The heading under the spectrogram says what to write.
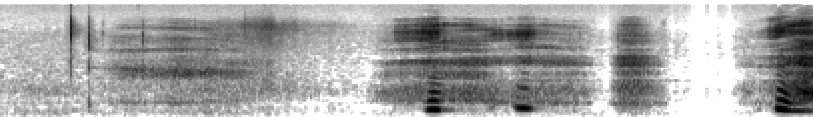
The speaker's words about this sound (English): You're saying the word sleep made me yawn.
